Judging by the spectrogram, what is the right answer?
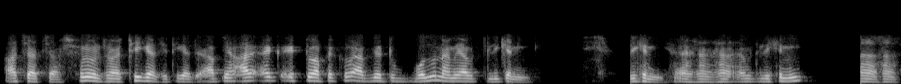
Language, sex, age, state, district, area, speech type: Bengali, male, 60+, West Bengal, Howrah, urban, conversation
